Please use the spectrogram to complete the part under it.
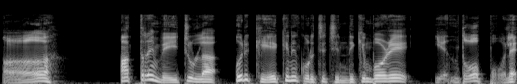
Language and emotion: Malayalam, disgusted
